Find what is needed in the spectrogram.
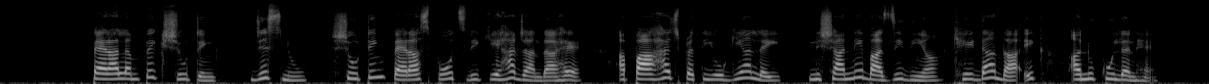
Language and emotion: Punjabi, neutral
